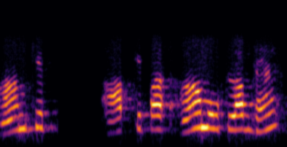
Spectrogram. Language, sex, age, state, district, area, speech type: Hindi, male, 60+, Bihar, Samastipur, rural, conversation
